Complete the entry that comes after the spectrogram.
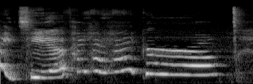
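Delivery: loud, high-pitched squeal of hello; real whooping, high excited hey; excited greeting. Real, not acted. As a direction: shriek a hello to a friend just arriving. Greeting an arriving viewer.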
